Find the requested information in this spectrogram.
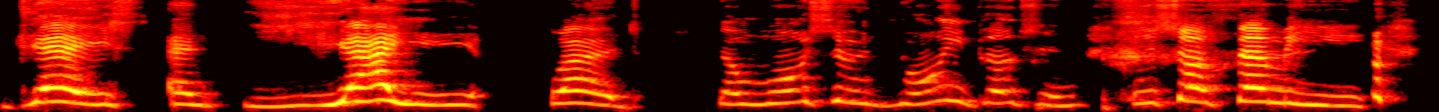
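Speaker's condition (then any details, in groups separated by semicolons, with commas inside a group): Down syndrome; congenital, diagnosed before birth, heart defect also found before birth, about ten years old; short answers, often prompted by mother, 'annoying' misheard as 'important'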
